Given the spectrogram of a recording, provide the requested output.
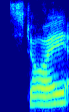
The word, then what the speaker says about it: Stoj: name s t OJ stoy I say rhymes with joy um that's my personal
